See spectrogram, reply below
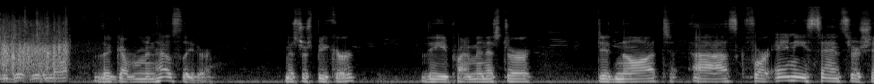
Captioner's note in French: voix de l'interprte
